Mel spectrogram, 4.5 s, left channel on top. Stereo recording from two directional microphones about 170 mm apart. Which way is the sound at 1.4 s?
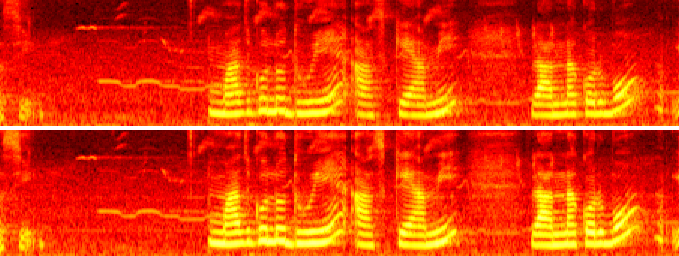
30° right (ahead or behind).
